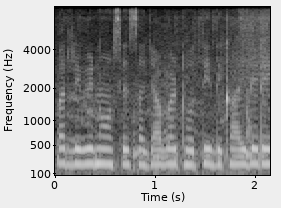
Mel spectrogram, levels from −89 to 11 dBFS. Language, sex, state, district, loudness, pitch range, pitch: Hindi, female, Bihar, Sitamarhi, -15 LUFS, 210-220 Hz, 215 Hz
